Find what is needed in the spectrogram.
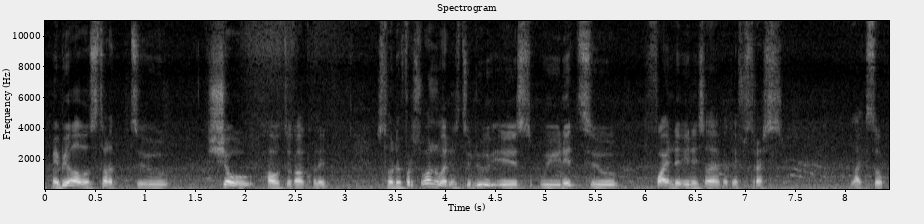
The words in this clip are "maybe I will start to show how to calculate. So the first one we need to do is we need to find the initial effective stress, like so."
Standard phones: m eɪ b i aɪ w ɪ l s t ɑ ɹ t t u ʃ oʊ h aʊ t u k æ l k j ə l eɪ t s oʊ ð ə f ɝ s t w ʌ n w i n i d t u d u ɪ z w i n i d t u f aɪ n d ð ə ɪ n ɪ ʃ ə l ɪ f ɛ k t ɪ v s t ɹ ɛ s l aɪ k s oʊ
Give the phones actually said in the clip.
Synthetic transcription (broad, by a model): m eɪ b i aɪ w ɪ l s t ɑ ɹ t t u ʃ oʊ h aʊ t u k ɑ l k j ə l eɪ t s oʊ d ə f ɝ s t w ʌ n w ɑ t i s t u d u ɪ s w i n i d t u f aɪ n d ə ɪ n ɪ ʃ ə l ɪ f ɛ t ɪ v s t ɹ ɛ s l aɪ k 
